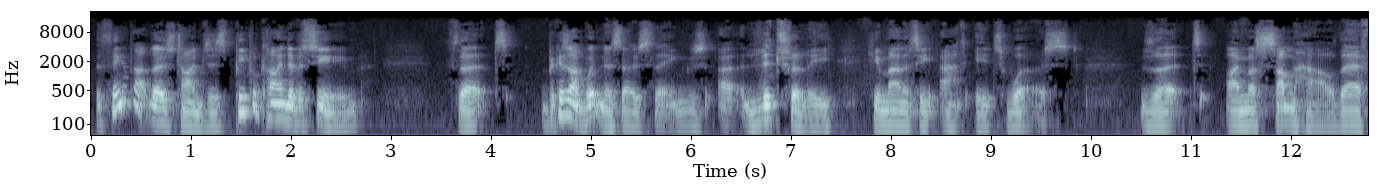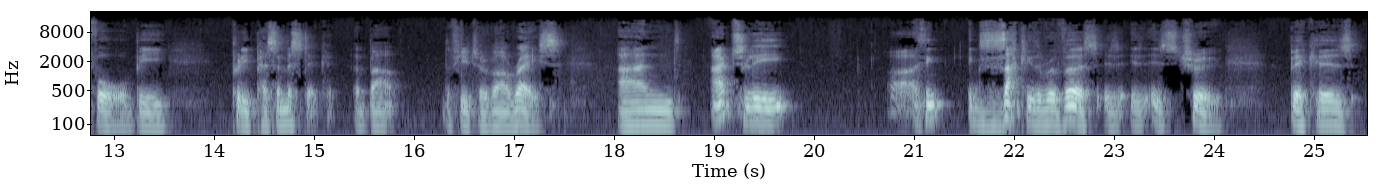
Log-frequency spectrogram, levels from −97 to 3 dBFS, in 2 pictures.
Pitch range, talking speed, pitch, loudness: 95-110 Hz, 115 wpm, 100 Hz, -25 LUFS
